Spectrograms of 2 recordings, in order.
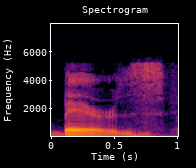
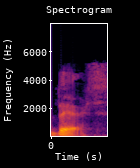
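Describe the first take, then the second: First: The final sound is a buzzing Z. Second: The final sound is a hissing S. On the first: "I don't say like a Z" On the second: "I say like an S, as in sauce"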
